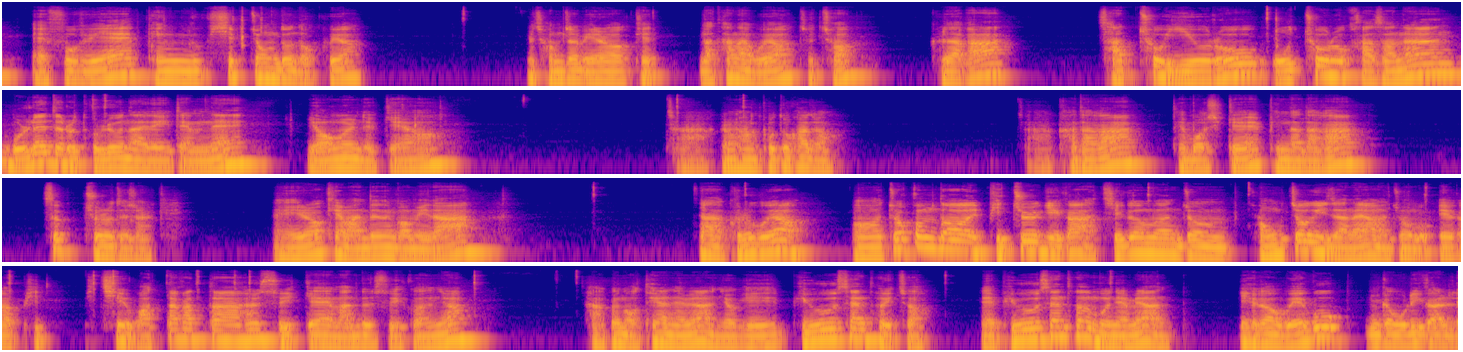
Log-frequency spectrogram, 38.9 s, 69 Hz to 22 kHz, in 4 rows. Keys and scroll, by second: 0.7 1, 1.1 0, 1.7 Return, 12.1 0, 12.5 Return, 14.8 space, 20.2 space, 28.7 2, 31.7 Escape, 35.3 ctrl+2.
